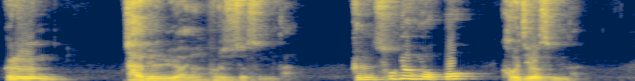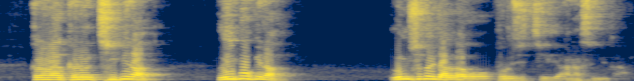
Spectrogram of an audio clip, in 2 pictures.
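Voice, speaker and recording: A man preaching a sermon as pastor. He asks the congregation questions, repeats key words, and moves between raised, emphatic lines and soft, hushed pleading. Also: fairly high pitch, very animated, moderate pace, long pauses. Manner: addresses the congregation with rhetorical questions and repetition.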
